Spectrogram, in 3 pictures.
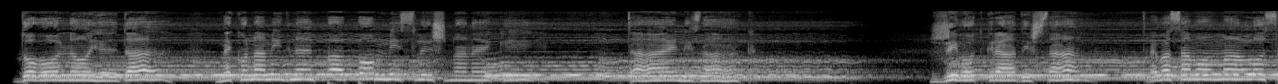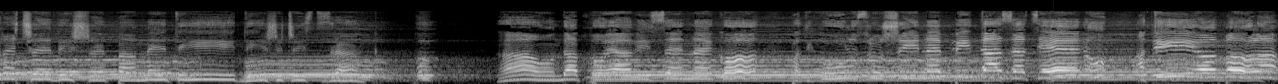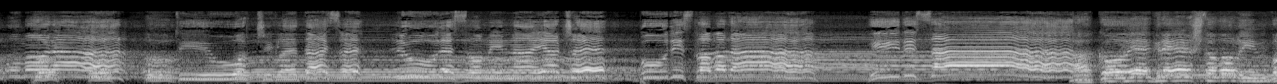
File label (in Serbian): Studio acapella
